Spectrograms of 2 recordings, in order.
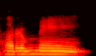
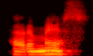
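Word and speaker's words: Hermès: kirinya ada tas Hermes asli ini makanya bacanya Heroes Day gitu bukan RMS bukan teknik Aris yang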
